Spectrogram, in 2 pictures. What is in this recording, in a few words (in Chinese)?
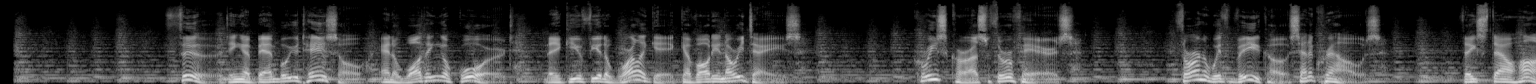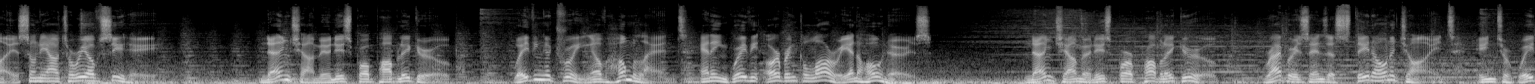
男英 多媒体 产品演示; 外语; 英语; APP介绍D1样音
